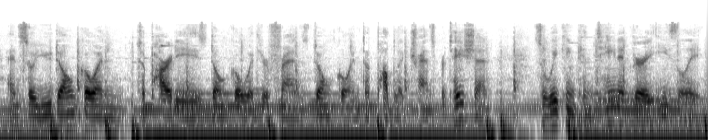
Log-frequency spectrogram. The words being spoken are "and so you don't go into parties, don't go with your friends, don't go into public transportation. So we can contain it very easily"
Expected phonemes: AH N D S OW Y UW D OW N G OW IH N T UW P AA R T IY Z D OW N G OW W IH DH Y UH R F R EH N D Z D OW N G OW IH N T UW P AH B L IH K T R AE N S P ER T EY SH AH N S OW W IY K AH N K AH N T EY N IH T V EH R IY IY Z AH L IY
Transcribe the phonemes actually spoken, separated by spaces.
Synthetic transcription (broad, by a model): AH N S OW Y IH D OW N G OW IH N T UW P AA R T IY Z D OW N G OW W IH DH Y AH R F R EH N D Z D OW N G OW IH N T UW P AH B L IH K T R AE N S P ER T EY SH AH N S OW W IY K AH N K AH N T EY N IH T V EH R IY IY Z L IY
